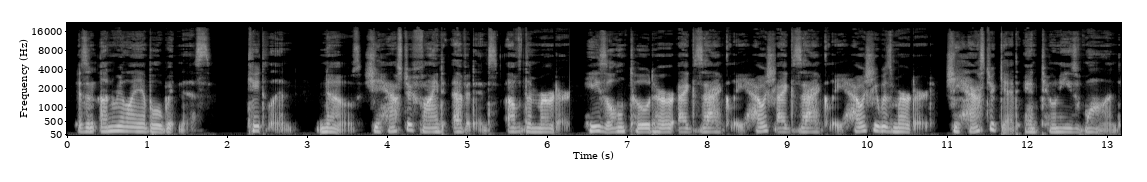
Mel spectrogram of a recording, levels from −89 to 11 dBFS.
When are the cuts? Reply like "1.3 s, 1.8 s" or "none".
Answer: 1.9 s, 8.9 s, 10.9 s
